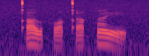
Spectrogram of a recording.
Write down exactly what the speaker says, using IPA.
qʼ ɤ h ɔ qʼ i q ẽ

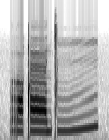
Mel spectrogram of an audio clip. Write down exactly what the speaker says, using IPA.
r ɒ ǃ æː nʲ ǀ iː

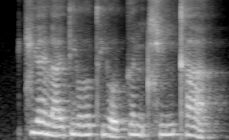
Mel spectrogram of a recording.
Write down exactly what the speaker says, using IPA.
t͡ɕ ɥ ɛ˥˩ l a˧˥ ɪ̯ t̪ j o˧˥ ʊ̯ t̪ʰ j o̰˨˩ ʊ̯ k ə˥˩ n t͡ɕʰ i˥ ŋ kʰ ä˥˩

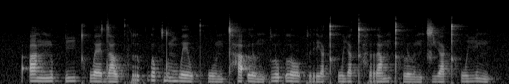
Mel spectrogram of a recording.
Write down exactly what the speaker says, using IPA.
ʔ aː˧ ŋ n u˨˩ k̚ ʔ iː˧ kʰ w ɛː˨˩ d aː˩˦ w kʰ r u˥˩ k̚ l o˥˩ k̚ d o˧ m w eː˩˦ w kʰ w u˩˦ n tʰ a˥˩ ʔ l ɯː˩˦ ŋ p l u˥˩ ʔ l oː˧ p r i˩˦ a̯ kʰ w i˧ a̯ kʰ r a˥˩ m kʰ l ɯː˨˩ n t͡ɕ i˦˥ a̯ kʰ w i˥˩ n

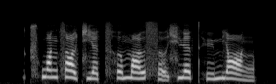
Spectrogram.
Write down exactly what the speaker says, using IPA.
ʈ͡ʂʰ w ɑ˥ ŋ s ɑ˥˩ ʊ̯ t͡ɕ j ɛ˧˥ t͡sʰ ɤ˧˥ m ɑ˧˥ ʊ̯ s ɤ̰˨˩ ɕ ɥ ɛ˥˩ t̪ʰ y˧˥ m j ɑ˥˩ ŋ

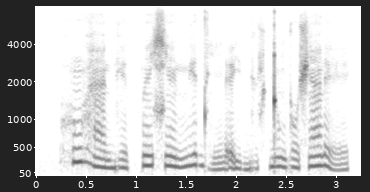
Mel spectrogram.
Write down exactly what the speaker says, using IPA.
h ũ˥ ɦ æ̃˧ bʲ e˧˩ pː ẽ˥ ɕ ẽ˥˧ mʲ e˥ dʱ ĩ˩˧ ɾ ḛ˧˩ j bʲ u˧˩ ç ɖ ũ˥˧ ɡ ɾ o˧ ʃ æ̃˥ ɾ e˩˧

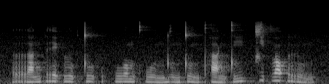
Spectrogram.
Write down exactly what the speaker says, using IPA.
r a˦˥ n p r e˥˩ ʔ l u˥˩ ʔ t u˥˩ ʔ | w o˧ m kʰ w u˩˦ n d u˩˦ n t u˨˩ n pʰ a˨˩ ŋ t iː˦˥ k̚ t͡ɕ i˥˩ t̚ l ɔ˥˩ ʔ r u˨˩ n

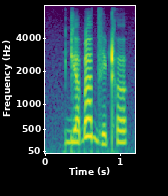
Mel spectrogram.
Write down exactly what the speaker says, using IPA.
ɡʲ a˨ ɓ a˥ d͡z i˩ ʈʰ ʌ˨

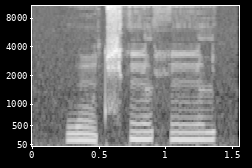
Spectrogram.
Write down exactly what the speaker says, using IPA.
w ũ˨˩ t͡ɕʰ ĩ˦ l h ĩ˦ l

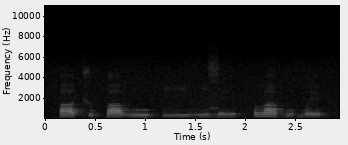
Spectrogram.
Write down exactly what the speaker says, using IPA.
a˦˨ t͡ʃ u˦ k͡p a˦ v uː˦ k͡p iː˨˦ v i˨ z e˨ | β a˦ ɓ u˨ ɡʷ e˦

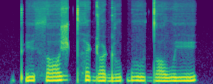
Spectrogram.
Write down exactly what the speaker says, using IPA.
pʼ y θ ɔ ʒ t̪ʰ ə ɖ ɔ ɖ u ɓ u d̪ ɔ w y

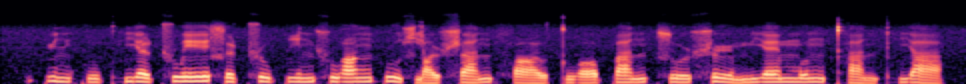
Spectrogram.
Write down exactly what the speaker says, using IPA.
p y˥˩ n k u˨˩ pʰ j ɛ˥˩ ʈ͡ʂ w e˥ ɪ̯ s ɹ̩˨ ʈ͡ʂ u˥˩ p i˥ n ʂ w ɑ˥ ŋ p u˥˩ ɕ j ɑ˩ ʊ̯ ʂ a˧˥ n f ɑ˨˩ ʊ̯ t̪ w ɔ˧˥ p a˥ n t͡s u˥ ʂ ɻ̩˥˩ m j ɛ˥ m ʊ˥ ŋ kʰ a˨˩ n pʰ j ä˥˩

